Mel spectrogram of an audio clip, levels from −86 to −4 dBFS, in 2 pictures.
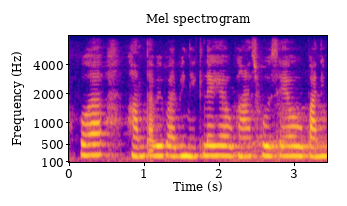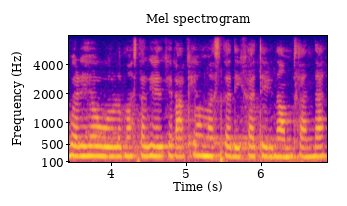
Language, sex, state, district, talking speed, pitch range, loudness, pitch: Hindi, female, Chhattisgarh, Bilaspur, 245 wpm, 220-230 Hz, -16 LUFS, 225 Hz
